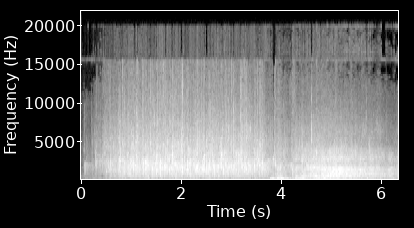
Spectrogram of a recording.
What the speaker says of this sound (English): Nice round of applause from the audience.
